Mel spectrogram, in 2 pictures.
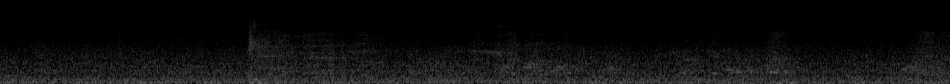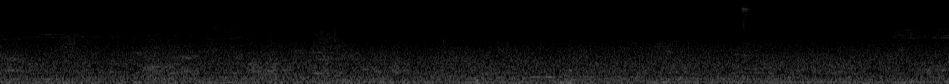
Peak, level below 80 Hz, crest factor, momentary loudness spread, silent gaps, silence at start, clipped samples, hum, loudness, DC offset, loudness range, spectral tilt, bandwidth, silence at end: -32 dBFS; -60 dBFS; 18 dB; 3 LU; none; 0 s; under 0.1%; none; -51 LUFS; under 0.1%; 1 LU; -5 dB/octave; 16 kHz; 0 s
